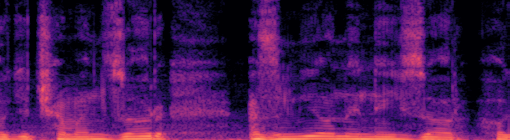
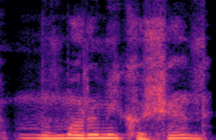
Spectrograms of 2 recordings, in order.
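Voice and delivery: put-on higher, alarmed child's cry; frightened child; 6 semitones higher, 4 dB louder than usual. A narrator's reading. Child telling father they will be killed, frightened. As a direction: blurt it out in fear, pitched up.

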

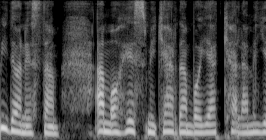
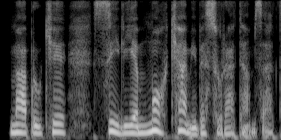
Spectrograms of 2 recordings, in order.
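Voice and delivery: ordinary delivery, nothing marked

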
